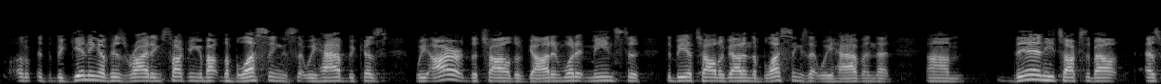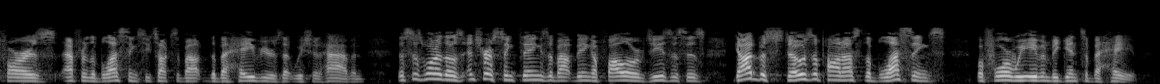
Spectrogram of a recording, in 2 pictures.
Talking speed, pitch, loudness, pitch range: 220 wpm, 165 Hz, -24 LUFS, 155-180 Hz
